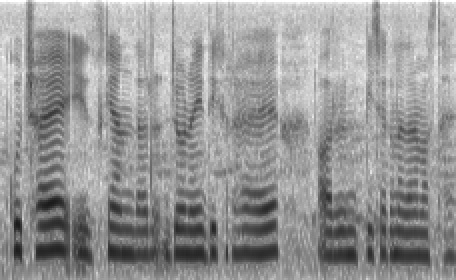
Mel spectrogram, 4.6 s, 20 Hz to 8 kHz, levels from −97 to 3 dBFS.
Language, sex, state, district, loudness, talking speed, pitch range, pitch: Hindi, female, Chhattisgarh, Kabirdham, -18 LUFS, 210 wpm, 210-225 Hz, 215 Hz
